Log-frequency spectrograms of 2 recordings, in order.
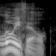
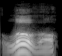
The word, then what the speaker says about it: Louisville: on two L Louisville I can say it right it's not Louisville it's Louisville that I got yelled at for saying it wrong Louisville two Louisville podcasts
